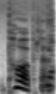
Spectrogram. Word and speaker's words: Power Plush: Ich finde, ihr passt ja schon, also ihr habt ja auch den, ist es eigentlich Powerplush ausgesprochen? Wir haben da immer eine Powerplush, ja.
